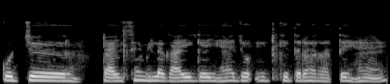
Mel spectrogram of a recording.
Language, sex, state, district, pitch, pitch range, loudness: Hindi, male, Chhattisgarh, Balrampur, 170 Hz, 160-175 Hz, -19 LUFS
